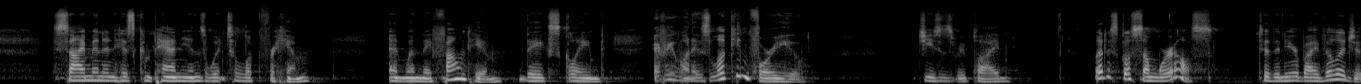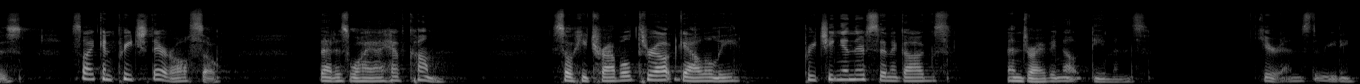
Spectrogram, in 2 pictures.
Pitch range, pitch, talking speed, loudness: 150-205 Hz, 165 Hz, 135 wpm, -31 LUFS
